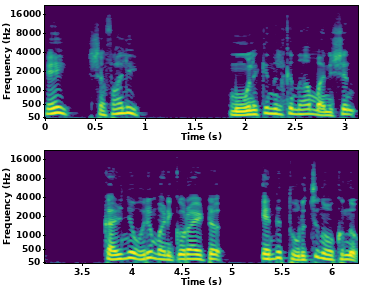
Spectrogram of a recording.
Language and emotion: Malayalam, fearful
